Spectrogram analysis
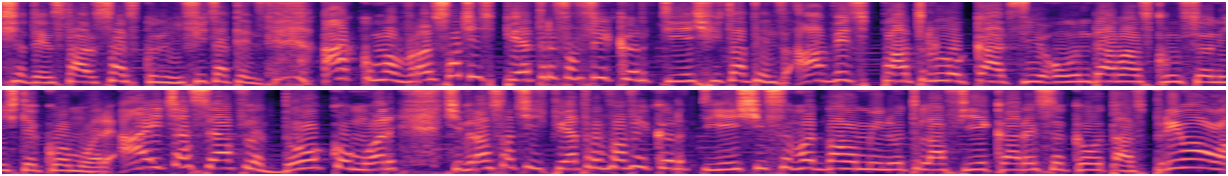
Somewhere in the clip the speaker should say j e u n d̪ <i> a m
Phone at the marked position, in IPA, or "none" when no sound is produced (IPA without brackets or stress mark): e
